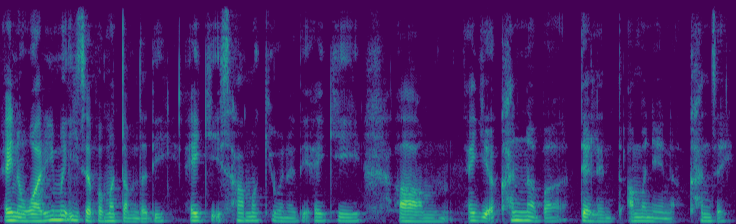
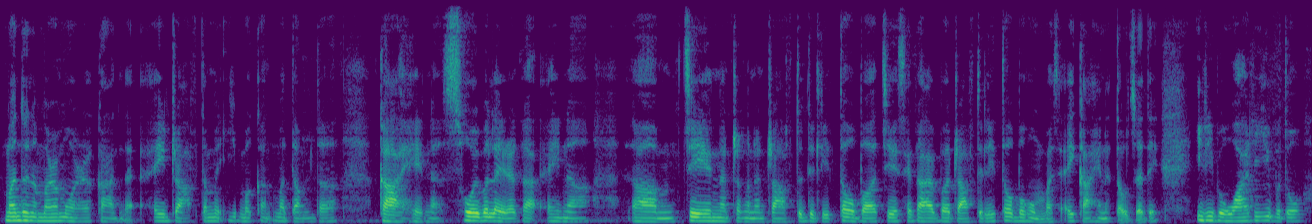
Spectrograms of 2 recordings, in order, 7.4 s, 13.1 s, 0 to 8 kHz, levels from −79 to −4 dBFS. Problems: background sounds at intervals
